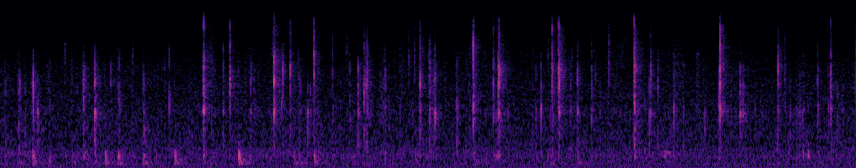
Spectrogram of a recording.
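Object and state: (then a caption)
Glossy paper magazine. An open glossy paper magazine lies flat on a table, and both hands rapidly tap and scratch the same spread with fingertips and nails. The result is a quiet, steady flurry of short, dry, bright clicks and crisp scratches with almost no low end, much like fast typing.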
